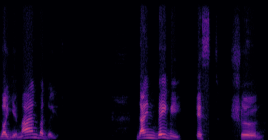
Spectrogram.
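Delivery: ordinary delivery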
